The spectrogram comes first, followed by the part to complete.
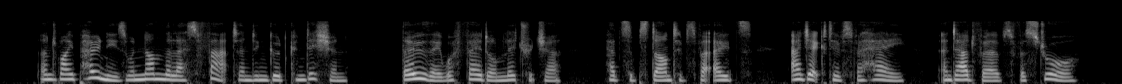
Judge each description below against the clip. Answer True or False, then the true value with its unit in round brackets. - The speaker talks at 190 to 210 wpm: False (155 wpm)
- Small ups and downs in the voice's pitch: False (3.5 semitones)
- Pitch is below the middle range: False (200 Hz)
